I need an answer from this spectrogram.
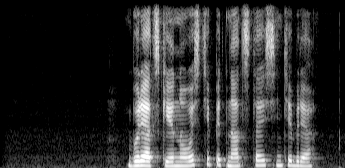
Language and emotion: Russian, neutral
